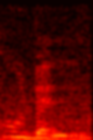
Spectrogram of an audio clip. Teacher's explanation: Cara dibaca tanpa dengung bunyi tanwin tu hilang. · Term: idgham bila gunnah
